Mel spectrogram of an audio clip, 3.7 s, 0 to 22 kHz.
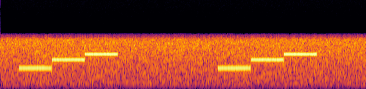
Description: Telephone call progress tone (ITU plan), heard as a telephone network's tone, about 950, 1400, 1800 Hz, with phone line noise. Special information tone.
